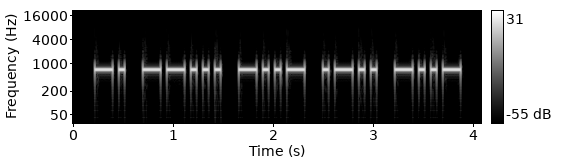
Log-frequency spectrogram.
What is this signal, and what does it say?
Morse code, heard as a keyed tone, about 20 wpm, 700 Hz. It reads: N7XLX
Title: USA Call Signs - 5 Characters - 2x Character Spacing - 20wpm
